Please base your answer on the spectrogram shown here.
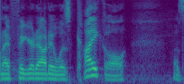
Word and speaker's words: Keuchel: I really want to know why it's pronounced Keuchel when it literally looks like Kuchel. That's what I want to know. Well, I remember during Fantasy Fanatics, I said Kuchel all the way up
